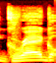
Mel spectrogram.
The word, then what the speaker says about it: Greig: I'm in the middle of my show, and there is a lot of hubbub about the pronunciation of Ridley Greig or Greig's last name.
